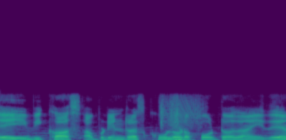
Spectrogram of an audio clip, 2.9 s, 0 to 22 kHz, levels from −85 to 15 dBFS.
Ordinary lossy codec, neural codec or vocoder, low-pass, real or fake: none; none; 7.2 kHz; real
